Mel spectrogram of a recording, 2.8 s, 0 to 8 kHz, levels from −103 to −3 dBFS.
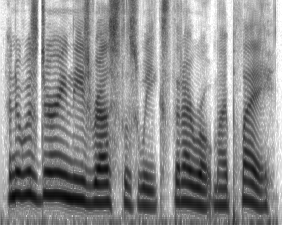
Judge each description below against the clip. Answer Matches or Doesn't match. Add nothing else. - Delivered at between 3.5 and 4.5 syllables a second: Doesn't match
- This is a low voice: Doesn't match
